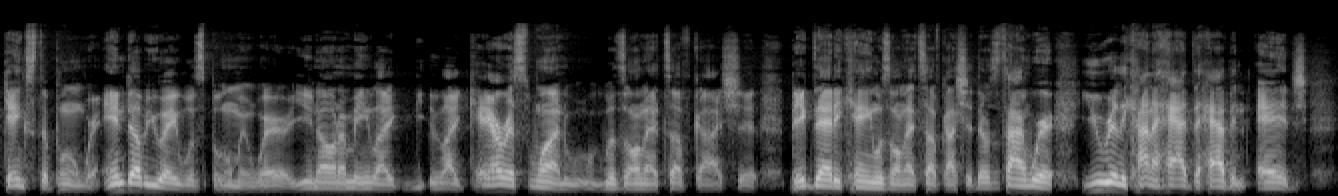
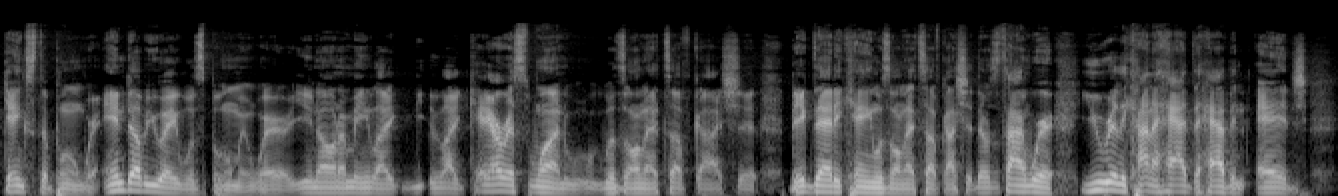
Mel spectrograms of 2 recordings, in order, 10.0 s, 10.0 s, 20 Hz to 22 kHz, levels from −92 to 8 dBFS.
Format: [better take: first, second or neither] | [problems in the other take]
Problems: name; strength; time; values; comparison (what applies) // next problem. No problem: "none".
second | thin; very slightly; fading below 250 Hz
